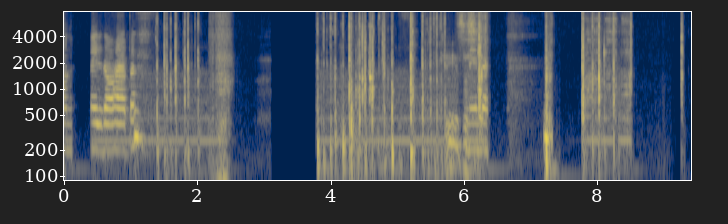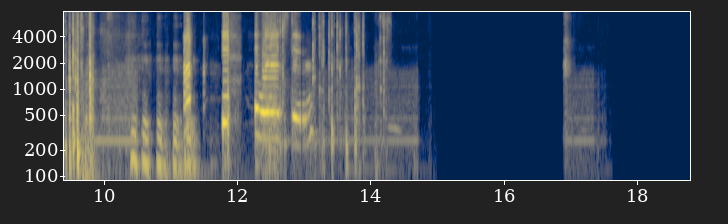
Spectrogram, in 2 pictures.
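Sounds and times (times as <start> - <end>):
speech: 0.0 - 1.5, 5.7 - 6.4, 10.4 - 11.6, 12.4 - 13.6
typing on a keyboard: 1.4 - 2.2, 3.8 - 6.3, 7.8 - 8.5, 9.3 - 9.9, 12.6 - 14.3
laughter: 9.7 - 11.5.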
